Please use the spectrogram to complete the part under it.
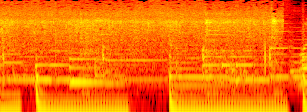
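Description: Tomato dropped into a pan of well-browned fried onion, loud sizzling with sharp bursts as pieces hit the hot oil, plus clanking and scraping of a utensil against the pan.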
